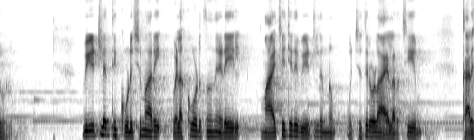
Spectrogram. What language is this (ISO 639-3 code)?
mal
